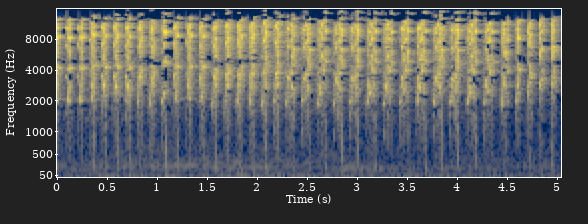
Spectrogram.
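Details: Lovebird's long ngekek chatter, calling out to a rival: a fast run of shrill, buzzy high notes, roughly two per second, sustained throughout with a faint low hum beneath.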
